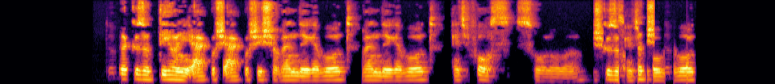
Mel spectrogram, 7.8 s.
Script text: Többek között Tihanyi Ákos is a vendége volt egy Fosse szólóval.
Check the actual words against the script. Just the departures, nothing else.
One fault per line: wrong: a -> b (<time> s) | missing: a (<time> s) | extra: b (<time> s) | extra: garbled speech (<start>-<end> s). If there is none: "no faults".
extra: Ákos (2.2 s)
extra: vendége volt (3.6 s)
extra: garbled speech (5.9-7.0 s)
